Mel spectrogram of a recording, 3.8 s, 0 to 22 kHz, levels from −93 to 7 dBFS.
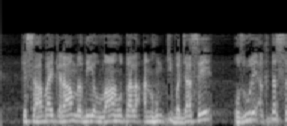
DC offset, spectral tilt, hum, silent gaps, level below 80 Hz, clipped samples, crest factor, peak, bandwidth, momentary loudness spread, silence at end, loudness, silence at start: under 0.1%; -4.5 dB/octave; none; none; -48 dBFS; under 0.1%; 14 dB; -4 dBFS; 7.4 kHz; 5 LU; 0 s; -18 LUFS; 0.3 s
